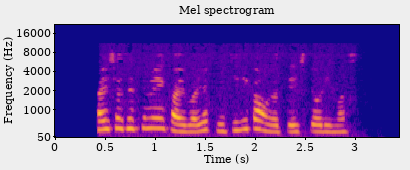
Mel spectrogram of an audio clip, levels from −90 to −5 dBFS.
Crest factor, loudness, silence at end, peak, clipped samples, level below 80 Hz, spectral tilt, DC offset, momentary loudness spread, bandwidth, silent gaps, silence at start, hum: 18 dB; -27 LUFS; 0.5 s; -10 dBFS; under 0.1%; -70 dBFS; -4.5 dB/octave; under 0.1%; 9 LU; 11.5 kHz; none; 0.4 s; none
